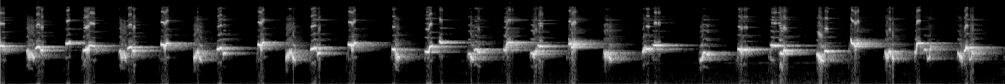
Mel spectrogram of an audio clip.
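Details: Sooty-headed bulbul singing at dawn, a bird kept for training cage birds: loud clear whistled phrases around mid pitch, each note dropping then rising, repeated rapidly and steadily for the whole ten seconds with no other sounds.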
